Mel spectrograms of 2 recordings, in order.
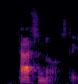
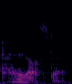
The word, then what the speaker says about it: Paternoster: The Paternoster de Gang? – Is that how you say it? – Paternoster Gang, yeah. – Paternoster, okay.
